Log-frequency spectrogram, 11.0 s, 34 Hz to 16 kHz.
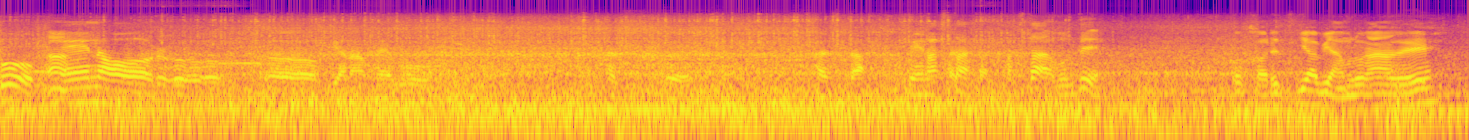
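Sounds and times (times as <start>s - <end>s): motorcycle engine hum: 0.0s - 11.0s
wind and road noise: 0.0s - 11.0s.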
